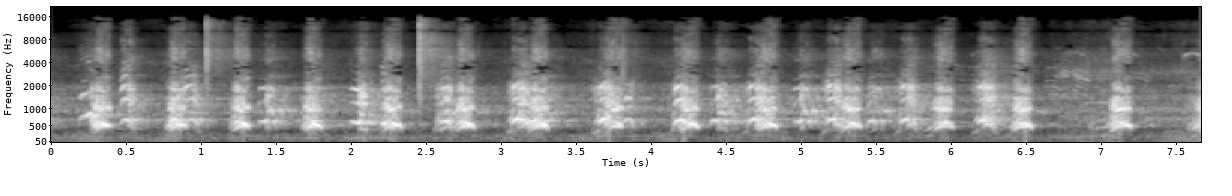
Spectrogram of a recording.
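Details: Rapid, insistent barking from a German Shepherd kept for breeding and competition, about two barks per second in uneven bursts, bright and sharp throughout.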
